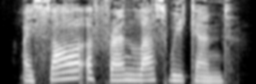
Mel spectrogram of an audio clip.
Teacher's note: Saw, friend, and weekend are the content words. Thus, hearing the sentence as a whole, those are the words that have the most audible stress.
